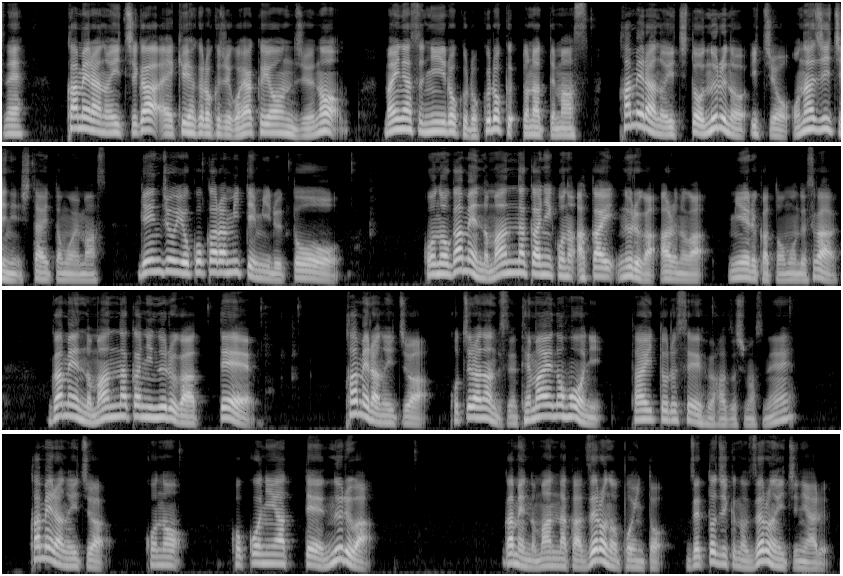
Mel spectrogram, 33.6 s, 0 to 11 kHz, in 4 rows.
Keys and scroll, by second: 0.0 p, 11.0 c, 11.9 c, 14.1-14.9 typing, 18.2 typing, 19.5 typing.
